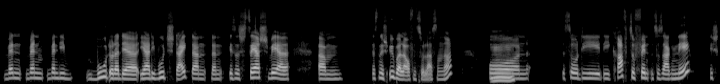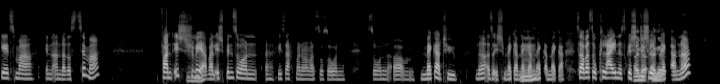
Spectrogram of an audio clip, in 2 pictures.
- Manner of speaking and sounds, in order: tapping; drawn out: "und"; other background noise; other noise
- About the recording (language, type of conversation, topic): German, unstructured, Welche Rolle spielt Kommunikation in einer Beziehung?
